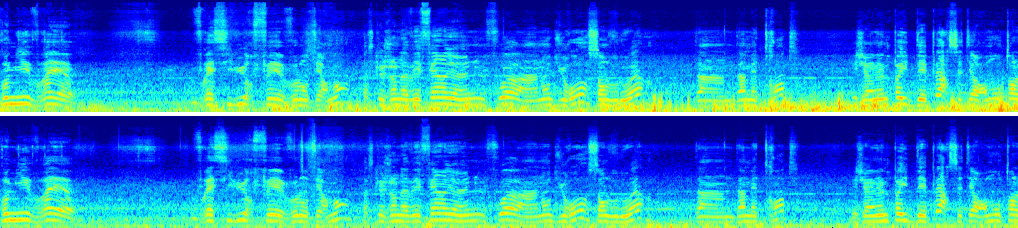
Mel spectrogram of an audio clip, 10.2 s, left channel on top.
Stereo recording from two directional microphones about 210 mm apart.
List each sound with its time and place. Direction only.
0.0 s speech: 40° left (ahead or behind)
2.0 s speech: 35° left (ahead or behind)
3.8 s speech: 10° left (ahead or behind)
